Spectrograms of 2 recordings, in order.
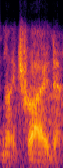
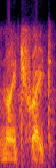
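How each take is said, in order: First: Nitride ending in a voiced d, falling; correct "-ide" ending. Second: Nitrite ending in a crisp t; wrong "-ite" ending. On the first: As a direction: finish nitride on a longer vowel and soft d. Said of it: "It's nitride". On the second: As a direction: finish nitrite on a short sharp t. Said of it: "That's not nitrite". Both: Shown as a demonstration.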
